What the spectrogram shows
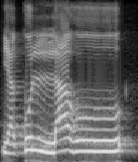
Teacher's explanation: ہا کے اوپر الٹا پیش ہے، لمبا کریں گے ہا کو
